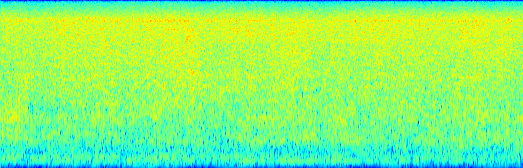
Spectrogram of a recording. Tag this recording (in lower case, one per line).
vehicle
